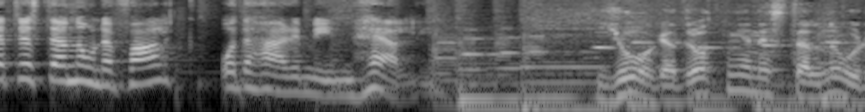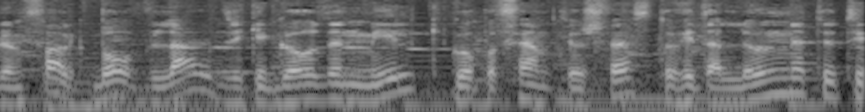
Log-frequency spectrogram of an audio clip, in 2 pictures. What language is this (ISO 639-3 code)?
swe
